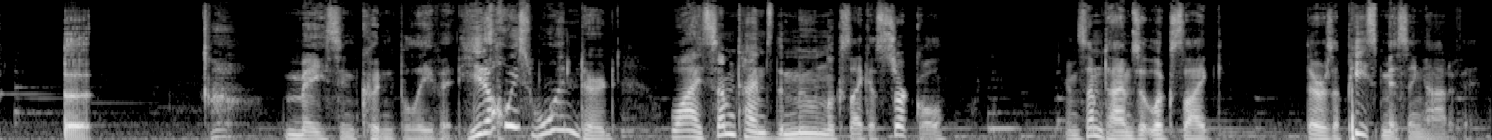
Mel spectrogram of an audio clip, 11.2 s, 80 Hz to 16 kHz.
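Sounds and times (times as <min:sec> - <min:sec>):
short loud buzzy burp: 0:00.5 - 0:00.8
speech: 0:01.6 - 0:07.2, 0:08.0 - 0:11.1.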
